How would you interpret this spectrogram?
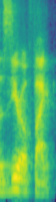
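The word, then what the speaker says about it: xerophyte: Uh, the scientific name for a desert plant is a zeropight spelled with an X.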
